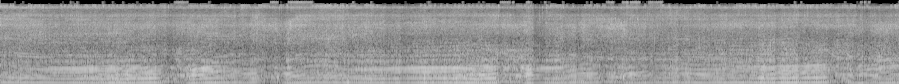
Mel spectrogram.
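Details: Side-mount two-stroke brush cutter on the blade carburettor setting, trimming short grass with nylon line: it screams at high revs but drops pitch each time it bites into grass. The lean setting leaves no power under load; a half-turn adjustment for line follows.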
